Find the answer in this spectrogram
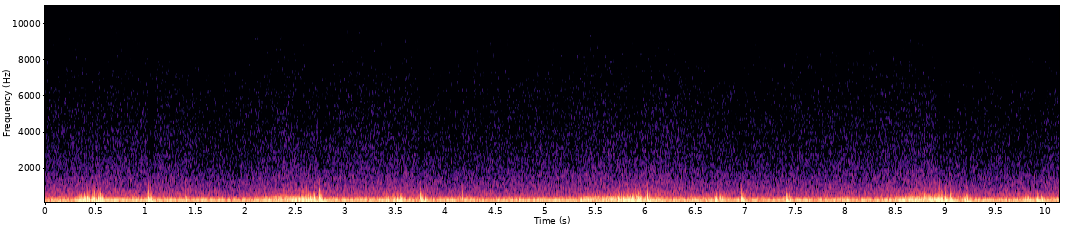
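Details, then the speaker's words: Low, grating, creaky bursts recurring with each breath over a steady hum, from inflamed or thickened pleura rubbing together: a pleural friction rub. "the pleura will rub against rubber rub because there is because of fibrosis or any fluid okay or any neoplastic cells this is plural rub let's hear plural rub"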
